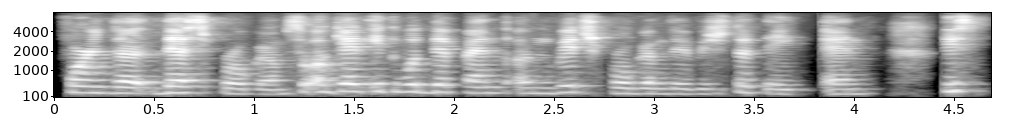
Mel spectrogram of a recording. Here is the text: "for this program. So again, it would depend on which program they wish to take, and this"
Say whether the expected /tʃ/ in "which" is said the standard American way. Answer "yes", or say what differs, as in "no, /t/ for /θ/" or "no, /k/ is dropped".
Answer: yes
